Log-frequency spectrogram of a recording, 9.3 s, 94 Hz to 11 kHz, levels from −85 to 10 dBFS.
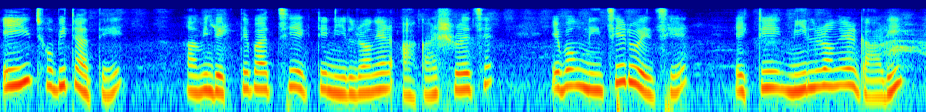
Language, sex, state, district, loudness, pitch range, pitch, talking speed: Bengali, female, West Bengal, Jalpaiguri, -15 LUFS, 220-280 Hz, 245 Hz, 110 wpm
